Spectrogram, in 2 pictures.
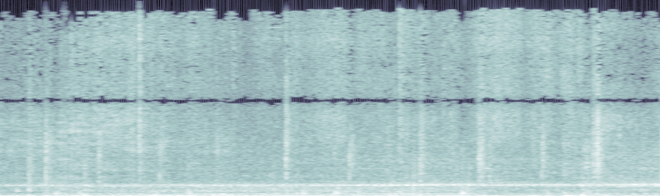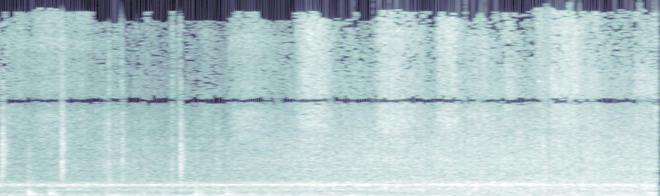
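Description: Interior running noise of an Intercity passenger coach: a steady low rumble of wheels on rail with scattered sharp clicks. A steady high whine grows louder over the last few seconds.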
